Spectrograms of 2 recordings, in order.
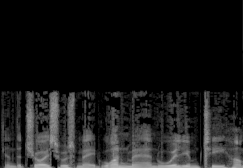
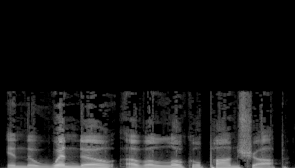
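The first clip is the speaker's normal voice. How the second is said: ordinary delivery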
